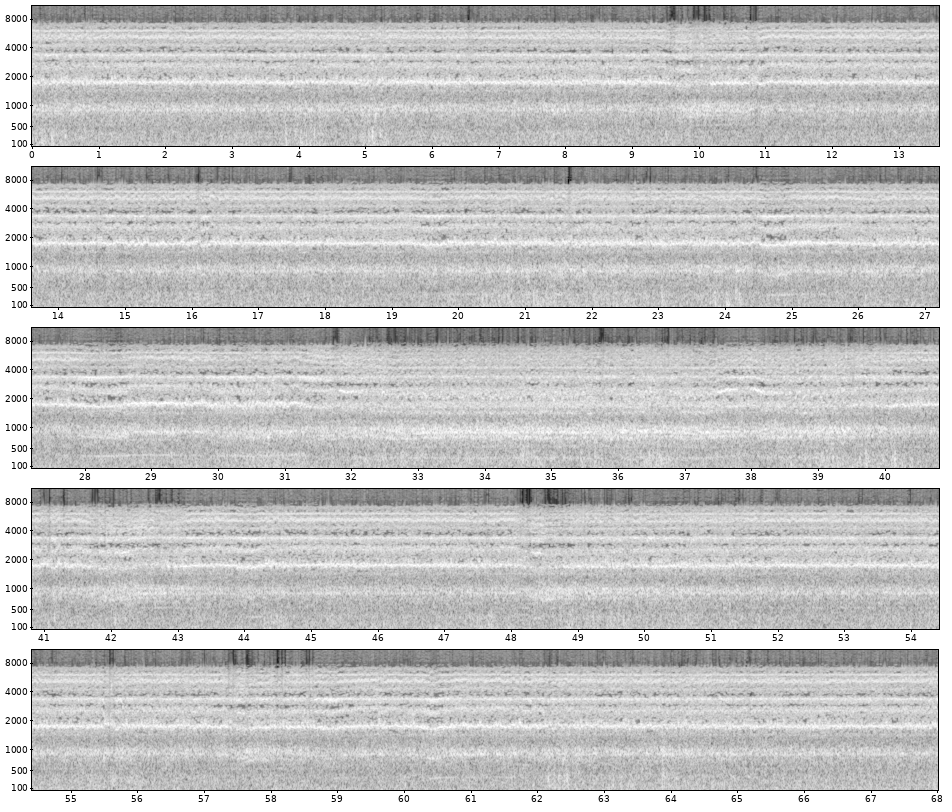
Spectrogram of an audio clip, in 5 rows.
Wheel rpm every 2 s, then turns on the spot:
230, 230, 230, 230, 230, 230, 230, 230, 230, 230, 230, 230, 230, 240, 230, 220, 210, 210, 210, 220, 230, 230, 230, 230, 230, 230, 230, 230, 230, 230, 230, 230, 230, 240.
none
